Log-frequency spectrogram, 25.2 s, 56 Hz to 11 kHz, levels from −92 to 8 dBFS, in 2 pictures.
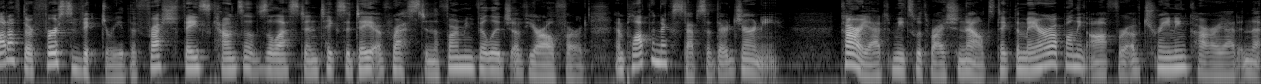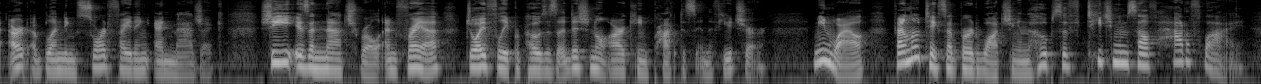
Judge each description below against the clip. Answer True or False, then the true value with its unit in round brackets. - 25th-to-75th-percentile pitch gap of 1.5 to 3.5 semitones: False (4.7 semitones)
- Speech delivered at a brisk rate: False (195 wpm)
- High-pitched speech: False (135 Hz)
